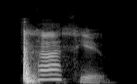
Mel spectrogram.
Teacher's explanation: It's voiceless. Yeah, p is voiceless. It's bilabial.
